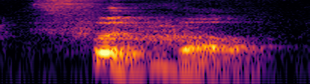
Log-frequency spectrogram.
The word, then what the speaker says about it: football: certo F Ball Football só tomem Cuidado para não pesar esse T aqui no português nós falamos futebol só que esse T aqui é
